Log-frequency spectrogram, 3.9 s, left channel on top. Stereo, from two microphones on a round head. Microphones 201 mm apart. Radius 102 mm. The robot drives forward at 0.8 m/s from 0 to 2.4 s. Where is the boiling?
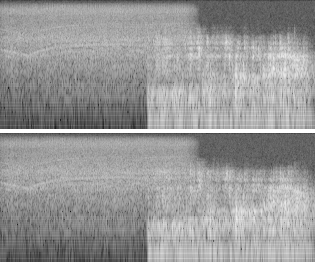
80° left, 2 m; by 3.9 s 70° left (ahead or behind), 2 m.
